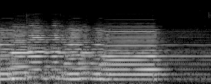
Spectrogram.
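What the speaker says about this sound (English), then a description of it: "a sound that sounds very similar to a harmonium" A sustained harmonium-like tone on a Yamaha MX49 keyboard blends an organ voice with an ethnic patch, holding rich, steady chords for about two seconds before fading out.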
